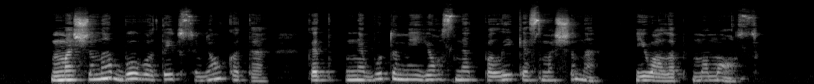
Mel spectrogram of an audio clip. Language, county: Lithuanian, Utena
